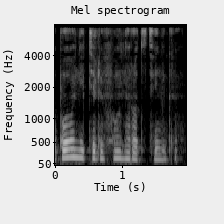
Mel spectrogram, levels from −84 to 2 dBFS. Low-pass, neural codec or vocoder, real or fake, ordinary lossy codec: 7.2 kHz; none; real; MP3, 48 kbps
